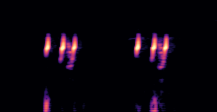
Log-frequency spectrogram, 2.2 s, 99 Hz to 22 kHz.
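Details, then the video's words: Common quail calling, a recording offered as a lure for hunting quail: two crisp three-note phrases, high and clipped, about a second apart, against silence. "بٹیر کی اواز 1 گھنٹے کی Quail Beautiful voice"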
